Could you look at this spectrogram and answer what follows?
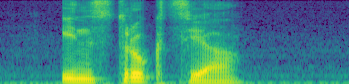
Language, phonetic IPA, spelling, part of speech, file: Polish, [ĩw̃ˈstrukt͡sʲja], instrukcja, noun, Pl-instrukcja.ogg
